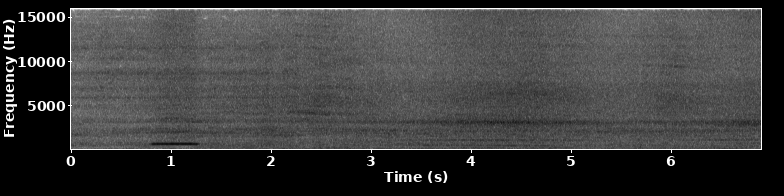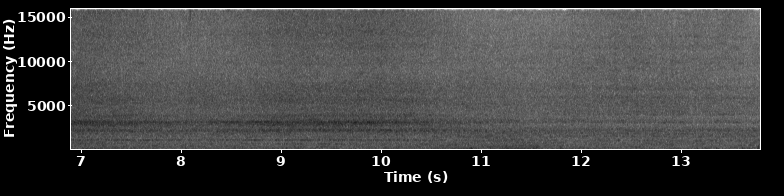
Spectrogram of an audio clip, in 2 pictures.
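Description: Elizabeth line Class 345 electric train running into the platform, with a short horn blast about a second in that is the loudest sound. After the horn a whine falls slowly in pitch as the train slows, over steady wheel and rail rumble.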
